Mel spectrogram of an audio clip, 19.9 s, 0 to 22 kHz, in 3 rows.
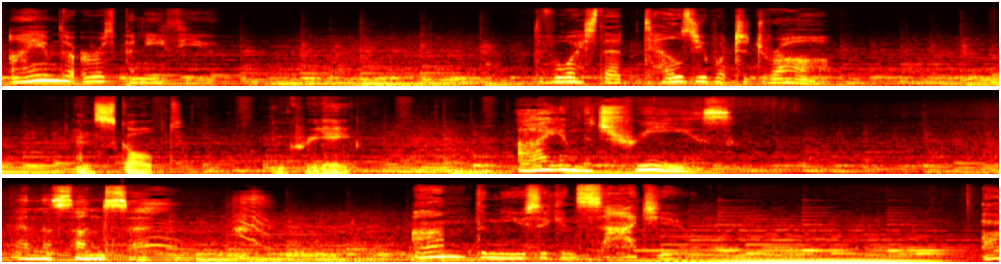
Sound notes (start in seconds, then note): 13.9 baby gurgling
